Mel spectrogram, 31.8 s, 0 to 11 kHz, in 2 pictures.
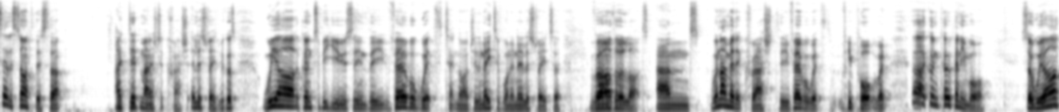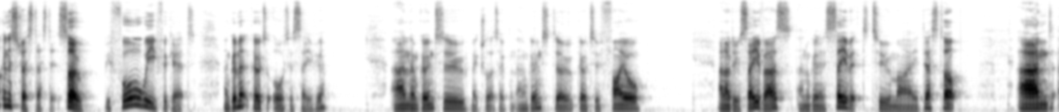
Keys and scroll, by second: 3.1 super+v, 16.1 space.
